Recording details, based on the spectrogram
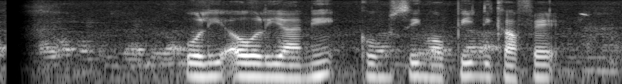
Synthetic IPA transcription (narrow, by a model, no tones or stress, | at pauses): uliaulianikuŋsiŋopidikafɛ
